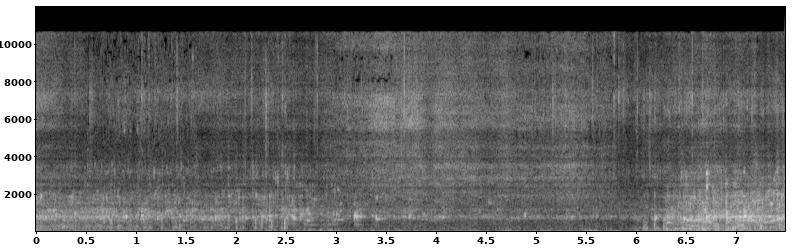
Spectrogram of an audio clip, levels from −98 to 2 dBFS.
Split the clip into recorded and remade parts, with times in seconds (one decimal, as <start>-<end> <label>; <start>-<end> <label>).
0.0-0.5 remade; 0.5-1.6 recorded; 1.6-3.0 remade; 3.0-3.6 recorded; 3.6-4.8 remade; 4.8-6.1 recorded; 6.1-7.5 remade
